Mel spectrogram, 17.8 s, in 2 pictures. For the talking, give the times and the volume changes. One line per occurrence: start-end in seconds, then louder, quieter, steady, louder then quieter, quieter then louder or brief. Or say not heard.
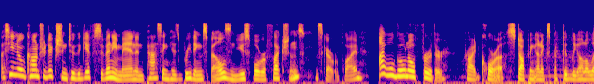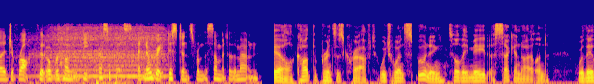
0.0-17.7 steady.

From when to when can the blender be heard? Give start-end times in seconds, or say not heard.
7.7-11.6.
